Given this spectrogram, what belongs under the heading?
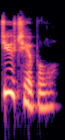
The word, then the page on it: dutiable: British English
